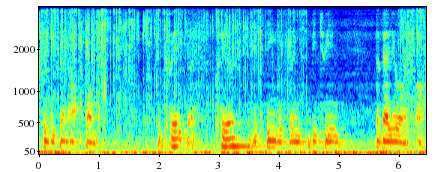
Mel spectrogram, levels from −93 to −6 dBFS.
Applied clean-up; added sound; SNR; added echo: none; Tearing; 17 dB; reverberation time 0.2 s.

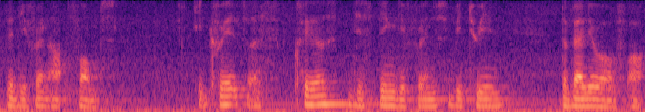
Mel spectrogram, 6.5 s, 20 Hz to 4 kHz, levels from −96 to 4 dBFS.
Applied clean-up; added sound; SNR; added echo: none; none; none; none.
